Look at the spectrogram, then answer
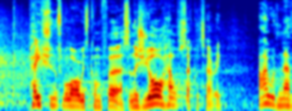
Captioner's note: applause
